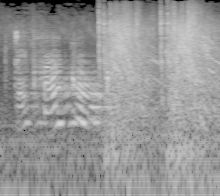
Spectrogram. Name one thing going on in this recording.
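A blaster fires a shot.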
